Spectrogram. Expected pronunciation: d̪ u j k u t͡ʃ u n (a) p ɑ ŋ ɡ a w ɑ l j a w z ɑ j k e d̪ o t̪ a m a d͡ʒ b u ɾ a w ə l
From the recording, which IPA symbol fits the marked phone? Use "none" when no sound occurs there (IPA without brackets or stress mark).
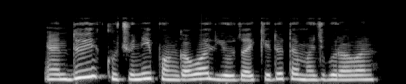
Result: i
